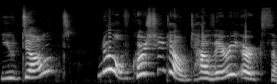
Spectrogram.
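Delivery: loud, squeaky voice swooping up and down in pitch. Narrator reads the lizard speaking up from the ground, in a squeaky Suz voice. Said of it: "said a squeaky voice".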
